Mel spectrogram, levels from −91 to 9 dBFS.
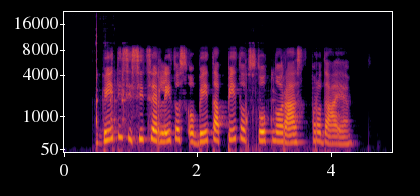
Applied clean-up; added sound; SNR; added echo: neural mask model DeepFilterNet 3.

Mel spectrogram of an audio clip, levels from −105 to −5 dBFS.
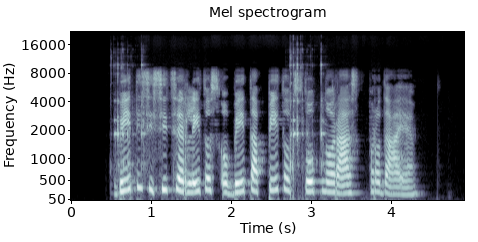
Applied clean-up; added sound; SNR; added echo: neural mask model RNNoise.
